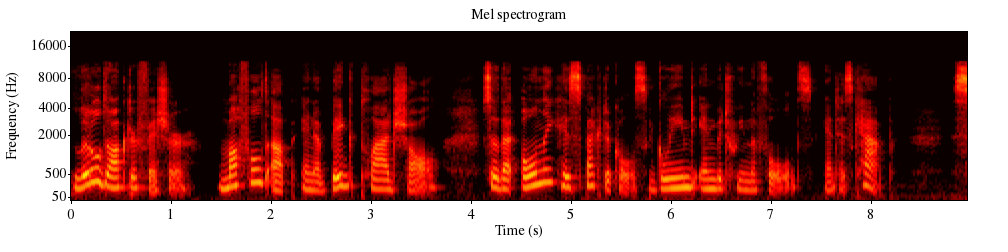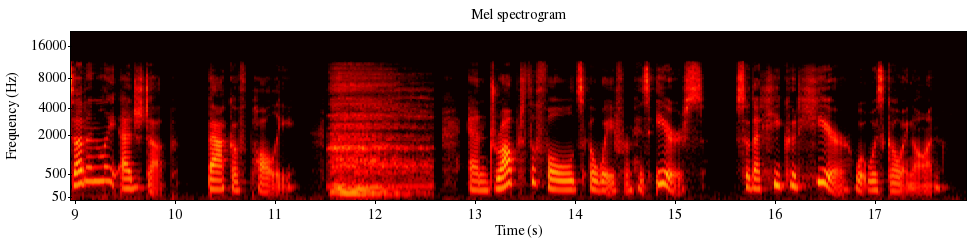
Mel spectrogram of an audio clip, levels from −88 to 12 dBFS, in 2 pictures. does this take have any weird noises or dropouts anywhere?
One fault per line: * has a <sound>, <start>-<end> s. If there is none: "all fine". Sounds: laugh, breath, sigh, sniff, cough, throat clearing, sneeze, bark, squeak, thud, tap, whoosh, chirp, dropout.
* has a sigh, 11.5-12.6 s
